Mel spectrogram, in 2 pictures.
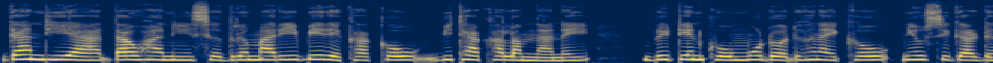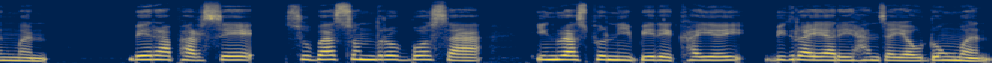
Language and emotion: Bodo, neutral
